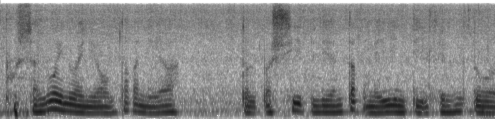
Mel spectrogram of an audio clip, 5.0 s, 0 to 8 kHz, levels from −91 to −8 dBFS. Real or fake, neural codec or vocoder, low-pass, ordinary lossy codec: fake; vocoder, 44.1 kHz, 128 mel bands every 512 samples, BigVGAN v2; 7.2 kHz; MP3, 64 kbps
